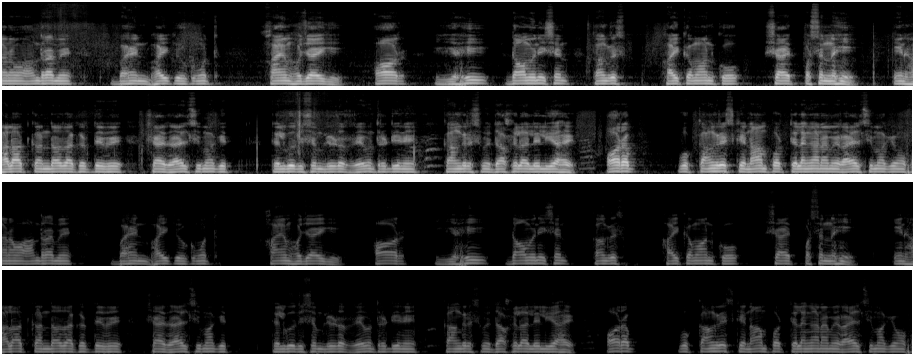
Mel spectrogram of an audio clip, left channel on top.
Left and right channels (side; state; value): right; quieter; 17.3 dB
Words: و آندھرا میں بہن بھائی کی حکومت قائم ہو جائے گی، اور یہی ڈومینیشن کانگریس ہائی کمان کو شاید پسند نہیں۔ ان حالات کا اندازہ کرتے ہوئے شاید رائل سیما کے تیلگو دیشم لیڈر ریونت ریڈی نے کانگریس میں داخلہ لے لیا ہے اور اب وہ کانگریس کے نام پر تلنگانہ میں رائل سیما کے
